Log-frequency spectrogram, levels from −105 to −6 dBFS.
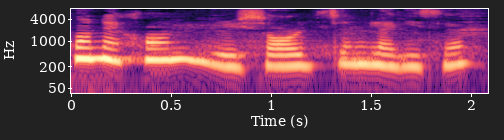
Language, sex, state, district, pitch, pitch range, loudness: Assamese, female, Assam, Kamrup Metropolitan, 235 Hz, 210-310 Hz, -17 LUFS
